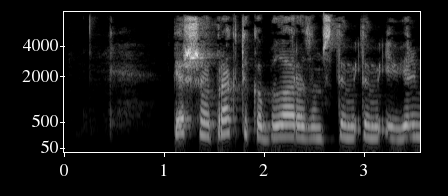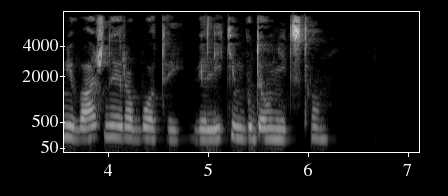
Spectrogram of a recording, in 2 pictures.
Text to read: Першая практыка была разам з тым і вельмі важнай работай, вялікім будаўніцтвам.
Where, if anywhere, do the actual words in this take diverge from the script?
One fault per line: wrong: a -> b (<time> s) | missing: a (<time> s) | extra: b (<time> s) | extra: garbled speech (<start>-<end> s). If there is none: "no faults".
extra: тым (3.0 s)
